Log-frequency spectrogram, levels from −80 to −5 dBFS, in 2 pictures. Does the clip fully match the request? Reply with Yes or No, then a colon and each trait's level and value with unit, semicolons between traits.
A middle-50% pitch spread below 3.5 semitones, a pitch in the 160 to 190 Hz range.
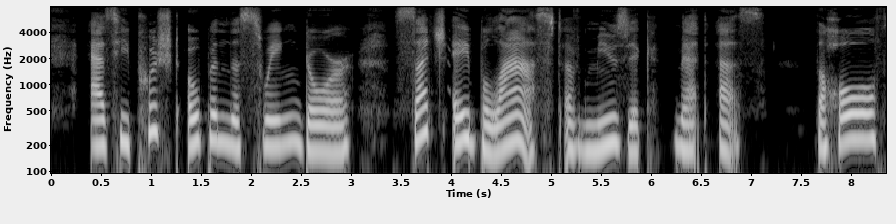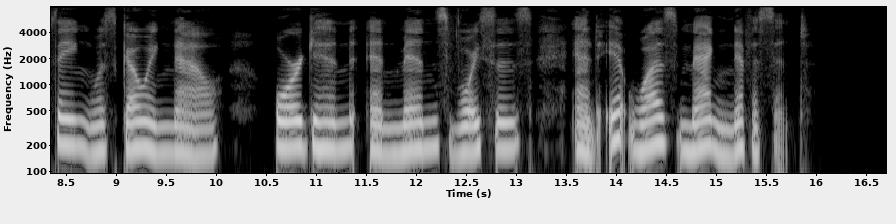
Yes: average, 3.0 semitones; medium, 185 Hz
